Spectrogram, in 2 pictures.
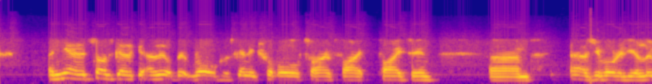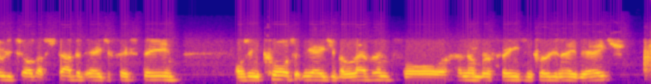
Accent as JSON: {"language": "English", "town": "Walsall", "region": "West Midlands", "country": "United Kingdom", "said": "I'm actually from Walsall, just outside of Birmingham."}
